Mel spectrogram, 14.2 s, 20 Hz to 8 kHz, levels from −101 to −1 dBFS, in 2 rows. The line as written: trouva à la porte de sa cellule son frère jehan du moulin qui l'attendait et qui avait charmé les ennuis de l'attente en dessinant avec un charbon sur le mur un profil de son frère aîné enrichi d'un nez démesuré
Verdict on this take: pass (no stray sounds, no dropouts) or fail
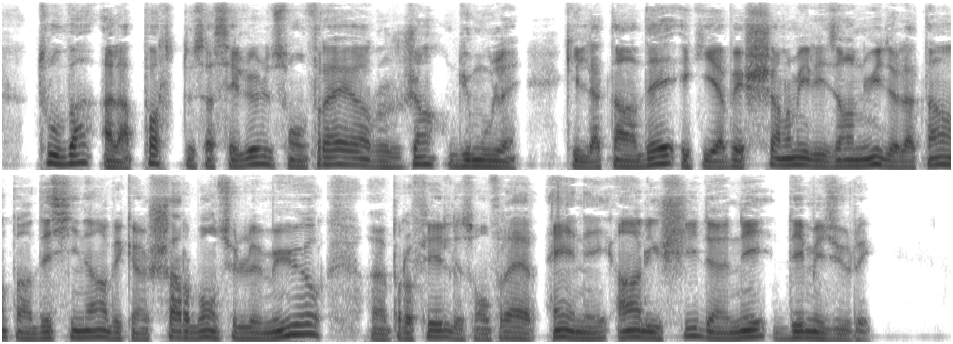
pass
